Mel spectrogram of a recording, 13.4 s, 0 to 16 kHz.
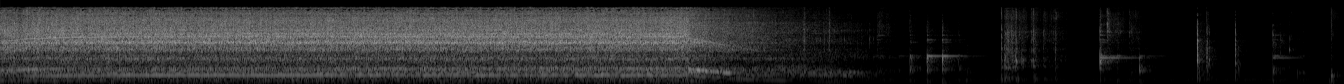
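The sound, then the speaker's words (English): A blender roars loudly and steadily, grinding 1 cup of crushed ice for a pawpaw colada drink for about seven seconds, then its motor winds down and stops, followed by a few sharp clinks and clatters. “Then I added 1 cup of crushed ice to my blender and let it rip.”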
